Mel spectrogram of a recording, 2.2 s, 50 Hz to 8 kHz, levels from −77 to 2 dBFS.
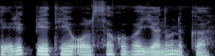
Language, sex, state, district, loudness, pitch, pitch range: Garo, male, Meghalaya, South Garo Hills, -16 LUFS, 115 Hz, 105-120 Hz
